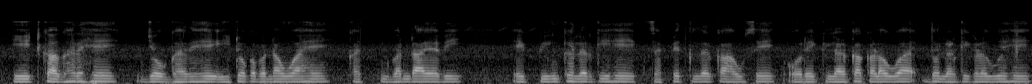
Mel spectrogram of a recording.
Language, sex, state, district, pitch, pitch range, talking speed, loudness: Hindi, male, Bihar, Purnia, 130 Hz, 125-130 Hz, 225 wpm, -31 LUFS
